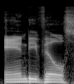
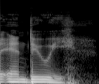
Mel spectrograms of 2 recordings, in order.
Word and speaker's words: andouille: and he ordered the Andyville sausage, not knowing how to pronounce the word andouille.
